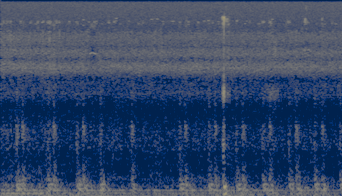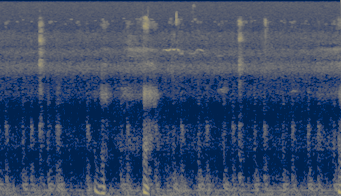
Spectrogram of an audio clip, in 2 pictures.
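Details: Sleeping cat snoring softly; low, rumbling breaths pulse in a steady, even rhythm close to the microphone, with a faint hiss in the background.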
